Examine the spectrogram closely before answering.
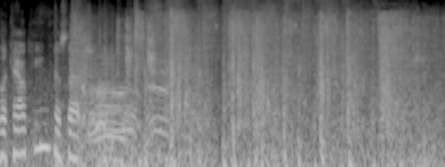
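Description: Game sound effects of combat clash and crackle.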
